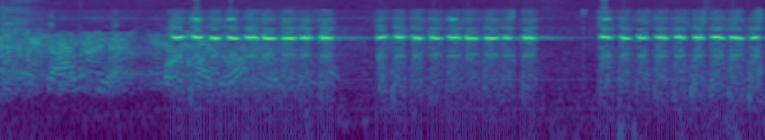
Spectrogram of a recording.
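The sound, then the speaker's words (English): A steady, piercing high-pitched whistled tone, used to trigger the switches of a mechanical telephone network to place a call, sounds in three long stretches, each overlaid with rapid rhythmic pulsing, like signaling tones on a telephone line. “If you had perfect pitch like blind phone freak …, you could whistle calls through the network.”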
